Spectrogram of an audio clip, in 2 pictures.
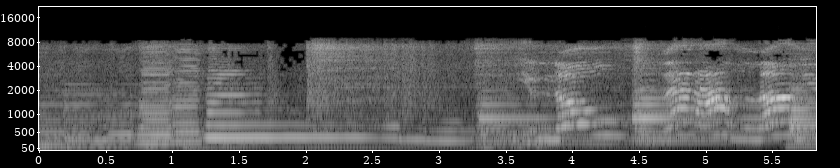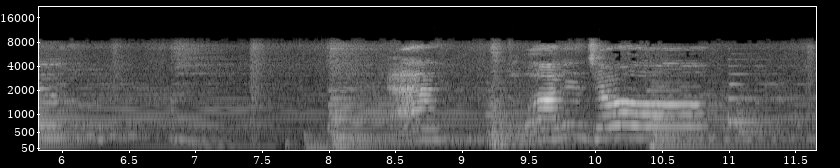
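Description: Live slow jazz ballad: a tenor saxophone plays the melody with a wavering vibrato over piano, double bass and drums.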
